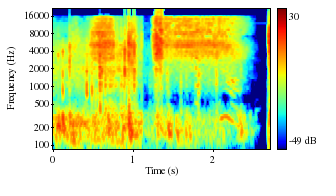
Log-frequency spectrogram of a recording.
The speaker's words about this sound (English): you can actually hear the air leaving the tires because the elk walks over, puts his head down, and pops the guy's right front driver's tire.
